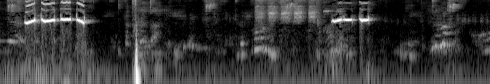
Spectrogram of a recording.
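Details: Young caged sirtu singing a song used to prompt other caged birds to sing: two bright, rapid whistled trills near one pitch, the first about a second long, the second shorter, with a sharp click between them.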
